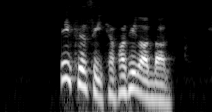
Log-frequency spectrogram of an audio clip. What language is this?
Thai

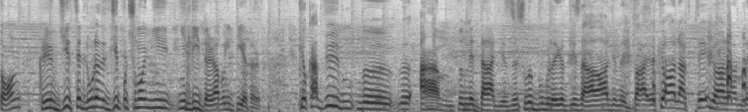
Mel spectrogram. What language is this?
Romanian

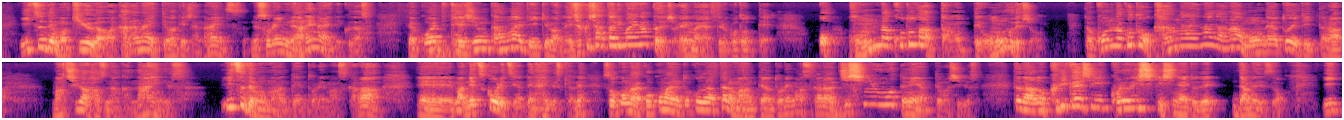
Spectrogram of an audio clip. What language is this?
Japanese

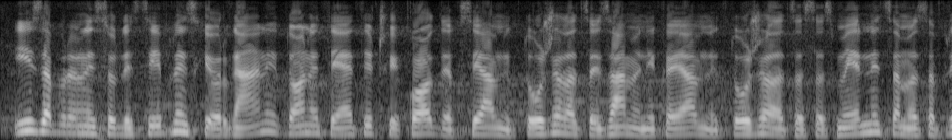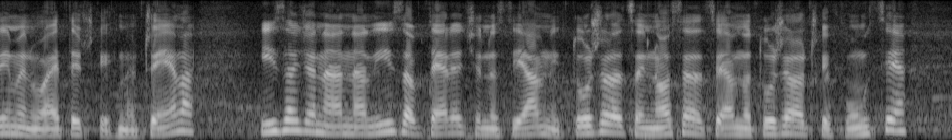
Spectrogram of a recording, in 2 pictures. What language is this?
Serbian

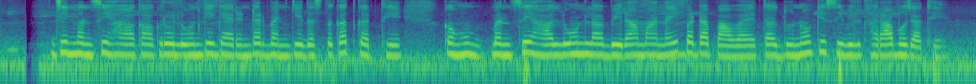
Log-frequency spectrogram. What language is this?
Chhattisgarhi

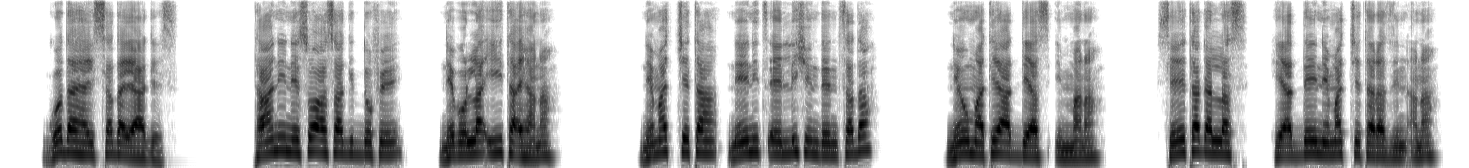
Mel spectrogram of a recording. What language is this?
Gofa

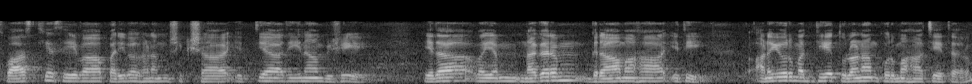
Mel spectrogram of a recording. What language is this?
Sanskrit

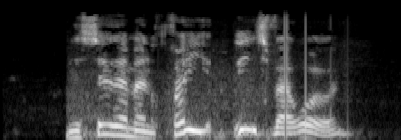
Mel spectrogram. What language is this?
Kabyle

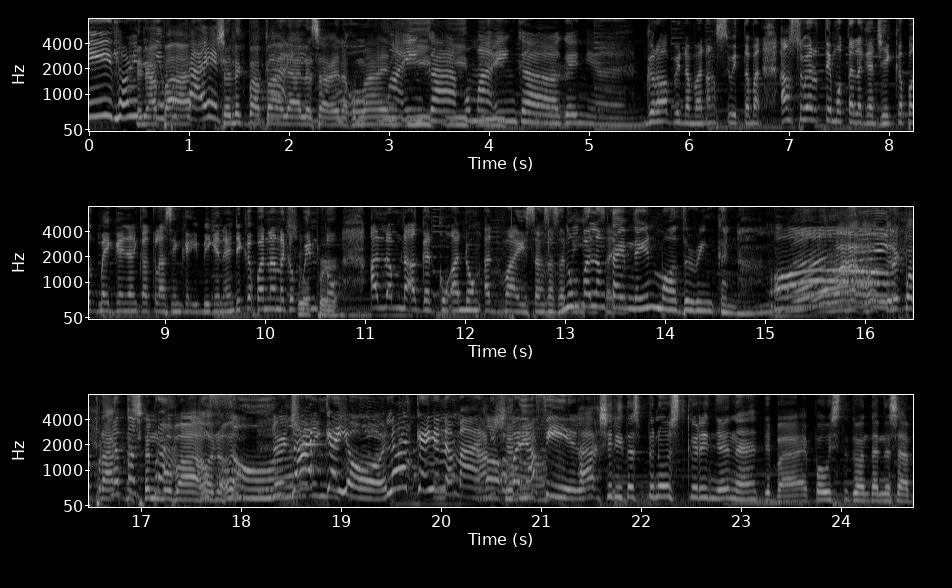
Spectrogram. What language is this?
Filipino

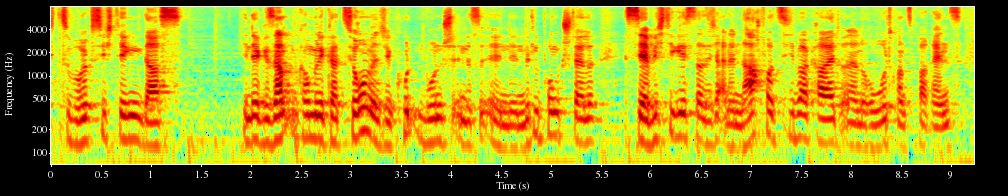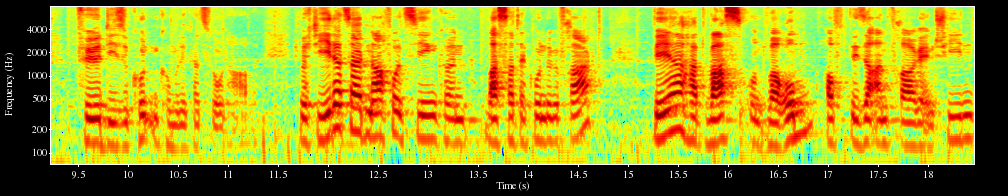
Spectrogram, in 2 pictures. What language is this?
German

